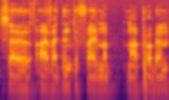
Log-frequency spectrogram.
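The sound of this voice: A man speaks in an extremely low pitch. His intonation is monotone and flat.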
